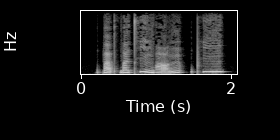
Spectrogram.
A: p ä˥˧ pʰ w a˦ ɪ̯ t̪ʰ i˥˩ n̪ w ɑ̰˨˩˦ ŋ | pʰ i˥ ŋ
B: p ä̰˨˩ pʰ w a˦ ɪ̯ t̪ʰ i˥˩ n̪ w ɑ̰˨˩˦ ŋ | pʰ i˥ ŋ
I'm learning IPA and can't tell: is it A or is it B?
B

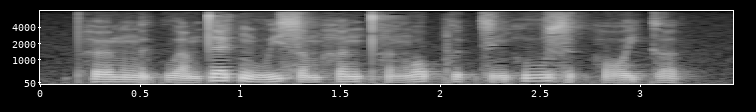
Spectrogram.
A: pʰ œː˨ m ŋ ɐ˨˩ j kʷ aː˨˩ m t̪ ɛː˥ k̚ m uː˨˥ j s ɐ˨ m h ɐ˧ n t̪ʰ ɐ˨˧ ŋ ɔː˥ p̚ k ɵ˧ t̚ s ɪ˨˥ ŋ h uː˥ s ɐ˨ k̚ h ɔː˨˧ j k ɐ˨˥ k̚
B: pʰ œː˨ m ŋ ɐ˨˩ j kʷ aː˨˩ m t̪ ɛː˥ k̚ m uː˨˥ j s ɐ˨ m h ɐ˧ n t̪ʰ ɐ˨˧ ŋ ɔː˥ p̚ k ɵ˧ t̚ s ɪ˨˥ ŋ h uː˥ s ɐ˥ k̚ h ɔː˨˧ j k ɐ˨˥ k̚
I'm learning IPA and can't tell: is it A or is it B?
A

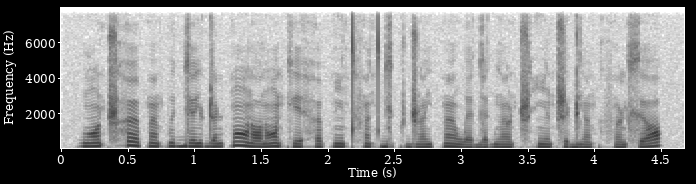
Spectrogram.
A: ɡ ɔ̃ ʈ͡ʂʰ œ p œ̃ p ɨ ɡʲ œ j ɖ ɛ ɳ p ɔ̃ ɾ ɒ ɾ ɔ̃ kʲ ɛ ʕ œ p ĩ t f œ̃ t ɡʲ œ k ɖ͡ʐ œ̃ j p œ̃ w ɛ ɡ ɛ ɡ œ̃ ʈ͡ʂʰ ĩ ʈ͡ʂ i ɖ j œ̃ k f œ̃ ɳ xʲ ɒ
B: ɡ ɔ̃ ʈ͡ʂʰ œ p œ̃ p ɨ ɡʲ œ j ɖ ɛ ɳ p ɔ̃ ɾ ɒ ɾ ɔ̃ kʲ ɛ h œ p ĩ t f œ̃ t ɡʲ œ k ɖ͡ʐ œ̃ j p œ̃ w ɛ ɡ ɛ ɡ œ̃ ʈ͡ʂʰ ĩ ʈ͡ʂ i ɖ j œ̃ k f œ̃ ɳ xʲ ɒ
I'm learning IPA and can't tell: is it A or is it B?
B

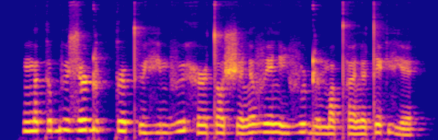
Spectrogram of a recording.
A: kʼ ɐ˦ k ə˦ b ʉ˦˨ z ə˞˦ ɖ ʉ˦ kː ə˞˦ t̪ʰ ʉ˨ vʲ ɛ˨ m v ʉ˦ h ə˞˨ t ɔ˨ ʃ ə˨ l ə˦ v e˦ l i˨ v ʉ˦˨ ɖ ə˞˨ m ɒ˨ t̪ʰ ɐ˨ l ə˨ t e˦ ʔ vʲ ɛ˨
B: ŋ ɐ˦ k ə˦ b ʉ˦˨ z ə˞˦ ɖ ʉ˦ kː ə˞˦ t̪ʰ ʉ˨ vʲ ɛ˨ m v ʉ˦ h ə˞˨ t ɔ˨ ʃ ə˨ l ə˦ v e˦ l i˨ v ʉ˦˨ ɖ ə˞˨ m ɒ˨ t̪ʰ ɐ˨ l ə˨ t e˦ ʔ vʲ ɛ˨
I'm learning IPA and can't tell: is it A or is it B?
B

